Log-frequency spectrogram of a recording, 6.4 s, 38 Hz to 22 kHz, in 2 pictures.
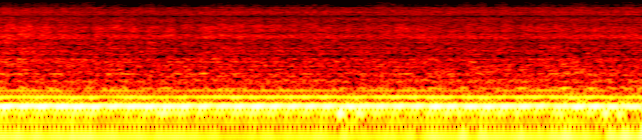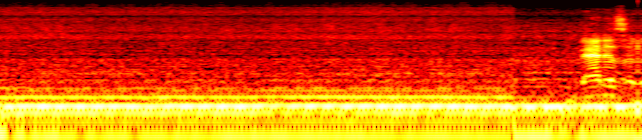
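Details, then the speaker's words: Ferrari 458 Challenge car just started after repainting, reassembly and electrical repair with a new switch; deep, steady V8 idle with an even, throbbing beat and no knocks or misses while warming to temperature; normal idle. "awesome sound let's uh let's let this thing warm up to temperature make sure all the water all the levels are good"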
